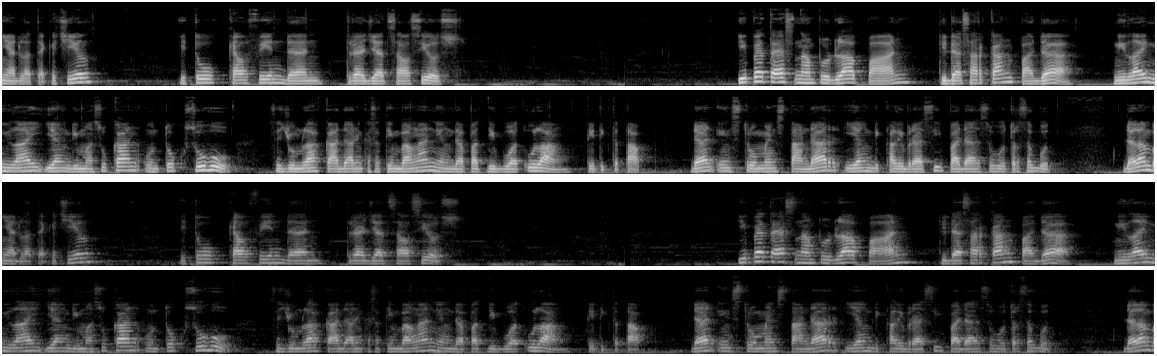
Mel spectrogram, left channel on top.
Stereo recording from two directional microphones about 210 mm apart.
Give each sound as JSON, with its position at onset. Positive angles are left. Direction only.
{"t": 0.0, "sound": "speech", "side_deg": 45}
{"t": 7.3, "sound": "speech", "side_deg": 45}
